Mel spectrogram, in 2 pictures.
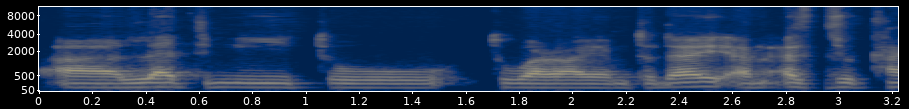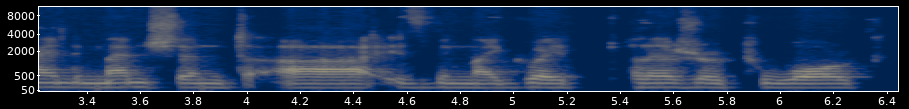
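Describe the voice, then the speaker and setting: A Polish-accented man in his thirties answers interview questions with a mellow, dark tone. His delivery stays flat and even, and he keeps restarting his sentences in an earnest, halting way. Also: mid-range voice, muffled recording. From Poland. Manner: hesitant, many restarts and fillers, earnest. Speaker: interview guest, agency founder. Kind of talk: conversational interview.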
